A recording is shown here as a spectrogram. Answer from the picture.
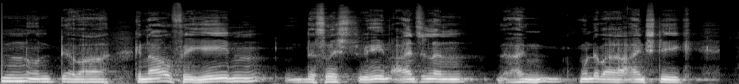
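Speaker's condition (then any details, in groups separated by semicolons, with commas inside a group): Parkinson's disease; needs much training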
